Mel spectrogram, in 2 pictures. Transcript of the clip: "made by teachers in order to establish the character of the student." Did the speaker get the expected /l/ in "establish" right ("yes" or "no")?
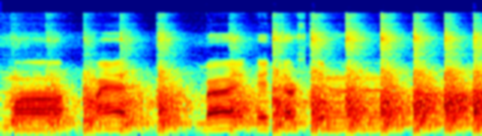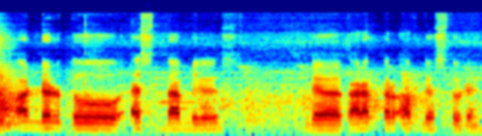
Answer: no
